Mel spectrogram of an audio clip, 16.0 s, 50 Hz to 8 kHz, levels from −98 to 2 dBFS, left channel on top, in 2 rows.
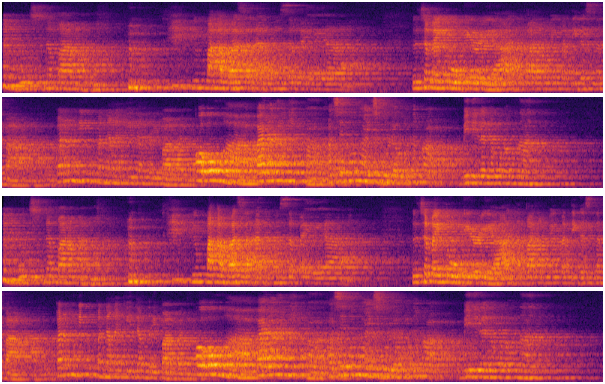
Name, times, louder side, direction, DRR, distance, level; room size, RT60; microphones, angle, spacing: voice 1, 0.0-1.4 1.7-1.8 2.2-4.8 5.5-10.5 13.0-13.3, right 1 dB, 40° right, -5 dB, 1.7 m, -24 dB
voice 2, 10.6-13.8 14.1-15.1, left 1 dB, 50° left, -6 dB, 1.8 m, -20 dB
15.5 x 6.0 x 2.6 m, 2.5 s
head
